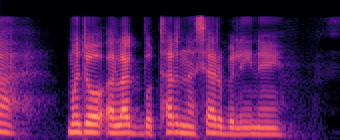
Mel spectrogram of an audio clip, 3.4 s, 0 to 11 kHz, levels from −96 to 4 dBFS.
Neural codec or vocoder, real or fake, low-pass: codec, 16 kHz, about 1 kbps, DyCAST, with the encoder's durations; fake; 7.2 kHz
